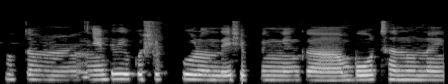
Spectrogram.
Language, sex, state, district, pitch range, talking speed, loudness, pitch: Telugu, female, Telangana, Karimnagar, 205-230 Hz, 145 wpm, -17 LUFS, 215 Hz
